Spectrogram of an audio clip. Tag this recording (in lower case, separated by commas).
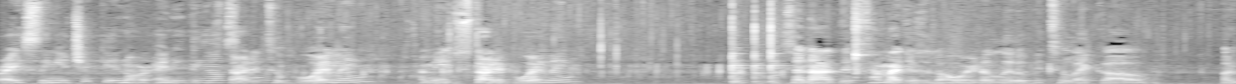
inside a small room, speech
